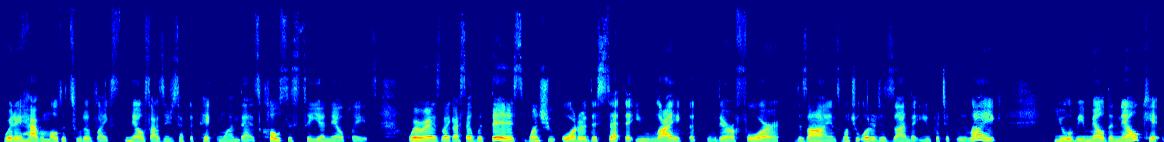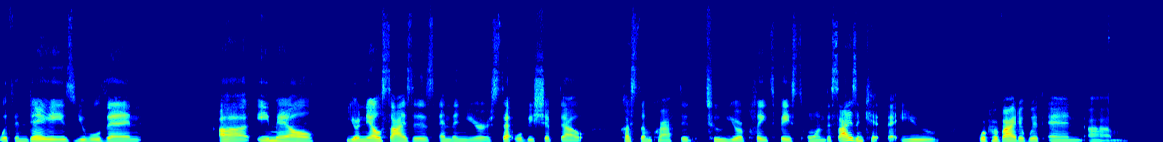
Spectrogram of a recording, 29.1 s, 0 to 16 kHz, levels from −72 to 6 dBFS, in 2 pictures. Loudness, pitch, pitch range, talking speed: -25 LUFS, 170 Hz, 160-185 Hz, 190 wpm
